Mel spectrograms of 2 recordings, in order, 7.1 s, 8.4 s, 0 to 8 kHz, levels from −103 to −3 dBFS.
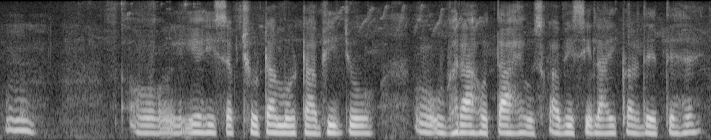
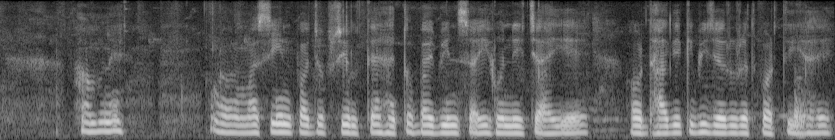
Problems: constant background noise, continuous background conversations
